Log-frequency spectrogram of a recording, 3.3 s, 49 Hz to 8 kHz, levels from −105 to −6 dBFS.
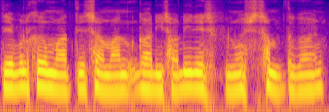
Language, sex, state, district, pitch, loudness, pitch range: Wancho, male, Arunachal Pradesh, Longding, 140 Hz, -13 LUFS, 135-150 Hz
